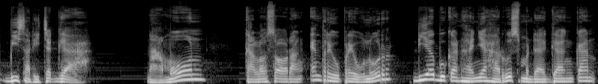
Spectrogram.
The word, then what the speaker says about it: entrepreneur: Entrepreneur kurang lebih dibaca N, seperti membaca N dalam kata encok. Treu, pengucapan huruf E seperti pengucapan huruf E dalam kata teman. Preu, pengucapan huruf E seperti pengucapan huruf E dalam kata pesawat. Dan nur dibaca seperti kata nurani.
